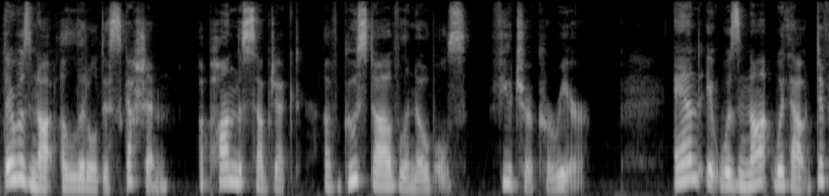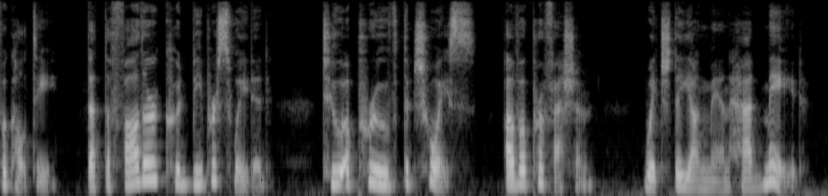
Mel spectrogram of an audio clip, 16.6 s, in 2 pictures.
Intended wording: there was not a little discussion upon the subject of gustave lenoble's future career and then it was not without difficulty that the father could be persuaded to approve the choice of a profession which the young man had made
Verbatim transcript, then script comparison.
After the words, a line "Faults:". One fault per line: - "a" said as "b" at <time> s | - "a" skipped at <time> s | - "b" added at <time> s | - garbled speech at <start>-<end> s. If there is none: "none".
there was not a little discussion upon the subject of gustave lenoble's future career and it was not without difficulty that the father could be persuaded to approve the choice of a profession which the young man had made
Faults:
- "then" skipped at 7.0 s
